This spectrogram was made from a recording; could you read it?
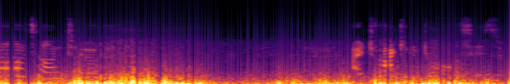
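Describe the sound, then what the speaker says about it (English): Heavy wind buffets the microphone in loud gusts on the Pacific Crest Trail between Tehachapi and Walker Pass, with people talking intermittently underneath. "It's really crazy windy here."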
